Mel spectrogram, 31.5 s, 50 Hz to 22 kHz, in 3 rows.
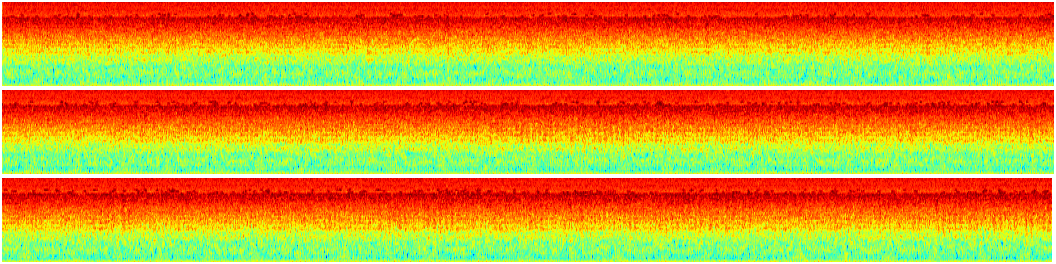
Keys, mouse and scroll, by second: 11.5 click, 13.1 KP_0, 15.2 click, 19.5 right click, 21.9 click, 24.2 click.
